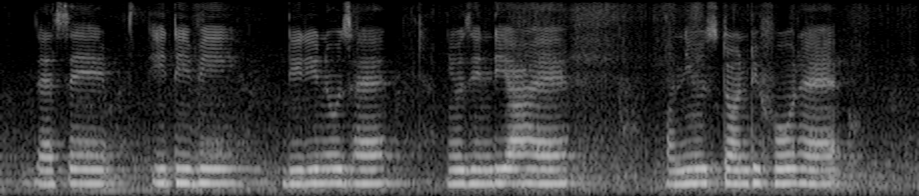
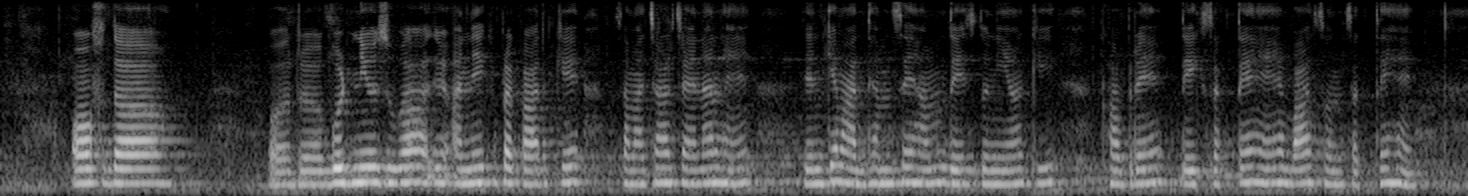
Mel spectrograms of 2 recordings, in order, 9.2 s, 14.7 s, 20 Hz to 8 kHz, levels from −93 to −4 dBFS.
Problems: none marked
